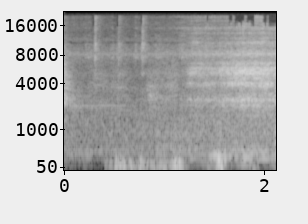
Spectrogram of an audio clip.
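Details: Low rumbling, rattling snoring from an adult man (the husband) who has just lain down to sleep, recurring through a short stretch of breathing with faint room noise; snoring.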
